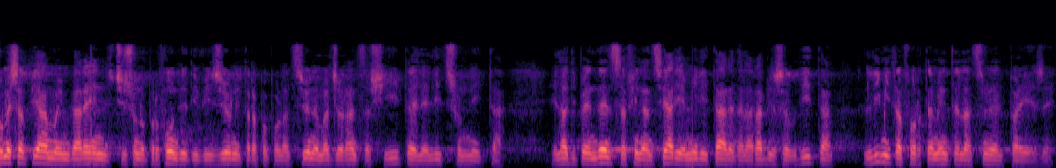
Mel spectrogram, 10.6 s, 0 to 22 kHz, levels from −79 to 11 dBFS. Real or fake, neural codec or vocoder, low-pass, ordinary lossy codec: real; none; 7.2 kHz; Opus, 64 kbps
